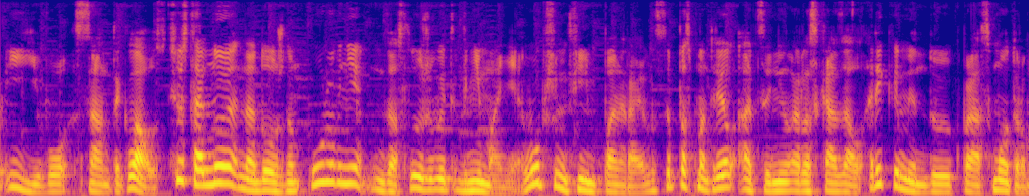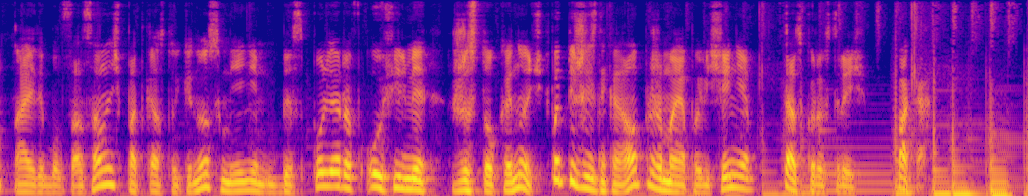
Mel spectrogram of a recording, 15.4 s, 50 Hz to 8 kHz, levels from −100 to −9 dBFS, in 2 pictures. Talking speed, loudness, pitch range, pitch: 180 wpm, -18 LUFS, 120-180 Hz, 135 Hz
